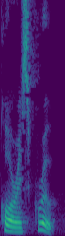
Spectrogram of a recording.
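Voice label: "Chorus Group", English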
